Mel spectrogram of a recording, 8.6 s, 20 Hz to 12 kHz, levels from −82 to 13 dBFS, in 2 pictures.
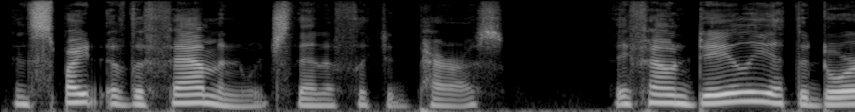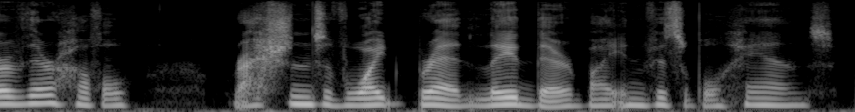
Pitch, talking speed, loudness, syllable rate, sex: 170 Hz, 190 wpm, -21 LUFS, 5.6 syllables/s, female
